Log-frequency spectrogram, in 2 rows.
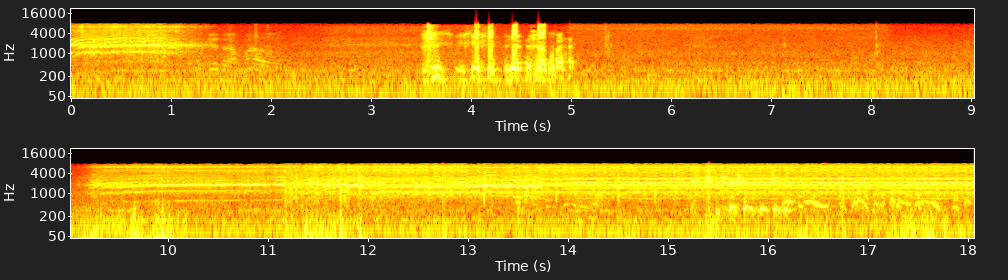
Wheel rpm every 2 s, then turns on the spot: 60, 20, 0, 0, 50, 160, 210, 210, 210.
2-4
